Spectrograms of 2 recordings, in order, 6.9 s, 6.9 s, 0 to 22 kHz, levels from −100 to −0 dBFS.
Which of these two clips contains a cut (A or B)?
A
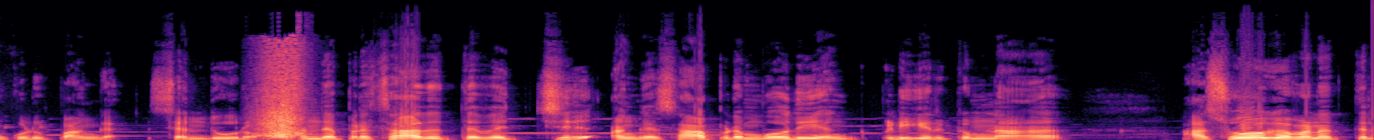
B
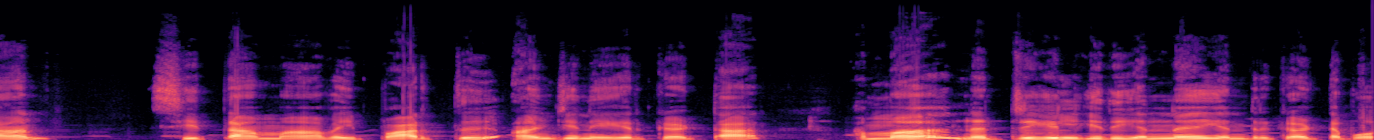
A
